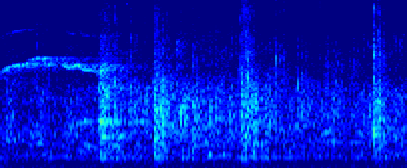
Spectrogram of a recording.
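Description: Faint, sparse hand-clapping: light applause, barely above near silence, with a few slightly louder claps.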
